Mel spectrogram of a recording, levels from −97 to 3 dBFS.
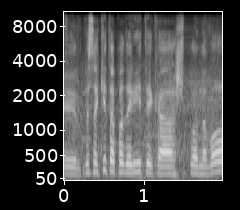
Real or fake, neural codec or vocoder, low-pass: real; none; 9.9 kHz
